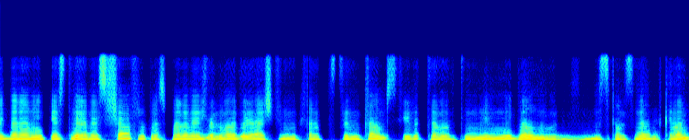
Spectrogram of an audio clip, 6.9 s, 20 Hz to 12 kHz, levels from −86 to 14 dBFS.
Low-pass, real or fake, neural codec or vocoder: 7.2 kHz; fake; codec, 16 kHz, 0.5 kbps, FreqCodec, smaller model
